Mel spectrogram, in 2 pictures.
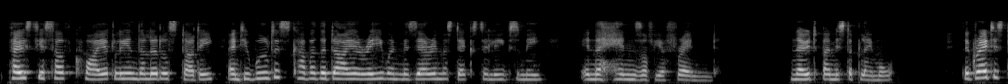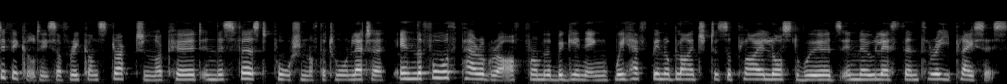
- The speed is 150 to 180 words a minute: No, average, 190 wpm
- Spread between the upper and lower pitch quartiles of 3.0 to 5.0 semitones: No, narrow, 2.6 semitones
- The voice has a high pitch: Yes, high, 235 Hz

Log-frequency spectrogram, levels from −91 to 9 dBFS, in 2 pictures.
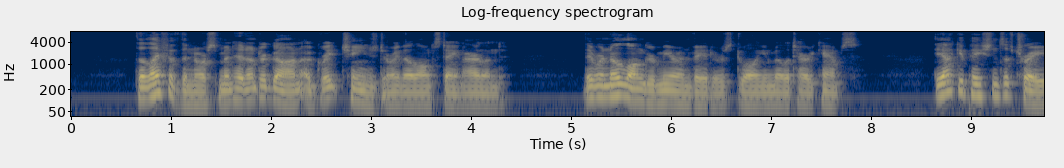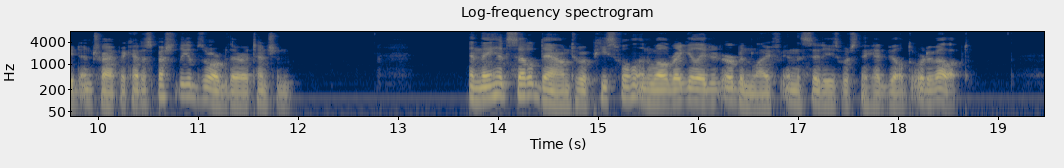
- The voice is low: Yes, very low, 95 Hz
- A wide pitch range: Yes, wide, 5.8 semitones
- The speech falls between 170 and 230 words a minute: Yes, average, 185 wpm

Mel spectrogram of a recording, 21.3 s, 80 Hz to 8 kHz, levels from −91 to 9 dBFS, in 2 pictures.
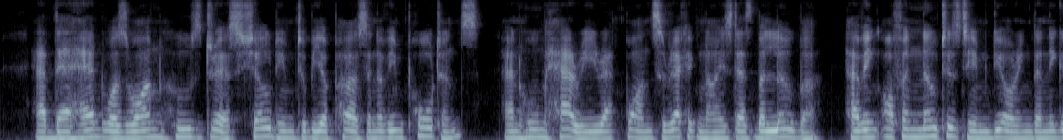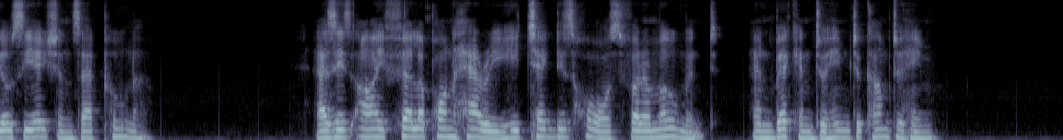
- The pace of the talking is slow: No, average, 150 wpm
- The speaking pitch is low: No, medium, 145 Hz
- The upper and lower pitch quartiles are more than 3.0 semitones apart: No, narrow, 2.5 semitones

